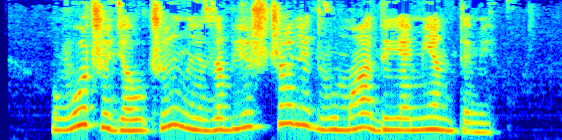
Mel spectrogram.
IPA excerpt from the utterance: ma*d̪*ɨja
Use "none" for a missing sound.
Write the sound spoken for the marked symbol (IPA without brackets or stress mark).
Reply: d̪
